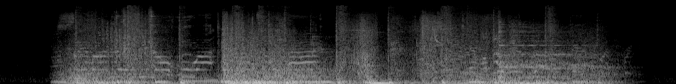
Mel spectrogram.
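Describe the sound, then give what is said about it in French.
Pump-action shotgun fire: many blasts and crashes packed into a dense, loud mix. It starts abruptly, stays intense for about six seconds, then fades out. “Et ouais, t'as vu, il y a du fusil à pompe.”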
